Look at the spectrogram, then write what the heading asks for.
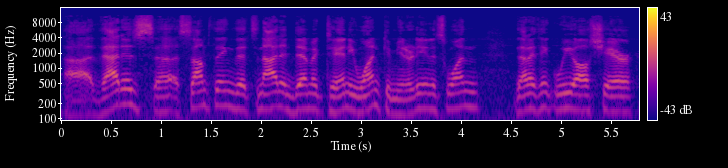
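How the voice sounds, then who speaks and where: A man who is a mayor, speaking in a measured way with frequent hesitant pauses on a TV panel. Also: on the high side, a little hiss or hum. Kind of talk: TV panel discussion.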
